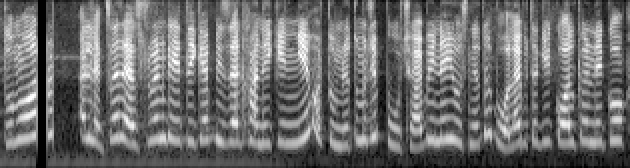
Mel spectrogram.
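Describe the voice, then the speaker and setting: A woman's voice: very high voice, steady tone, a little fast, fairly bright tone, no echo. A woman voicing a touchy young woman doll who sulks and complains huffily in a doll story. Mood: huffy. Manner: sulky, huffy complaints.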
